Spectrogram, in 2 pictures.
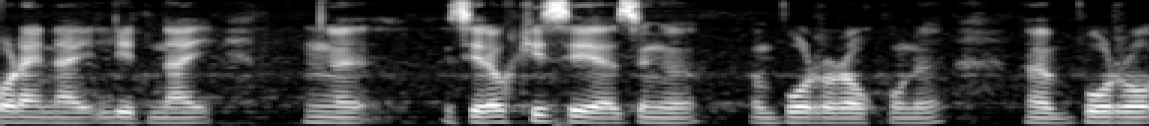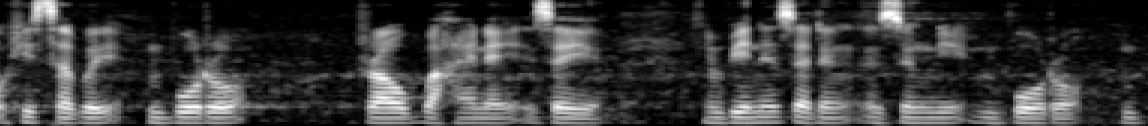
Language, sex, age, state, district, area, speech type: Bodo, male, 18-30, Assam, Chirang, rural, spontaneous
